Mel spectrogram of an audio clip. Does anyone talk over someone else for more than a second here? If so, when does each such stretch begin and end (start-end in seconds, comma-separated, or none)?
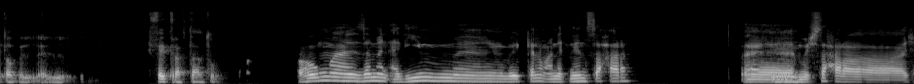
none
